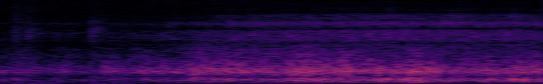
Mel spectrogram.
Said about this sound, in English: So, I turn this on. And then it play a little rain sound. Let me show you.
